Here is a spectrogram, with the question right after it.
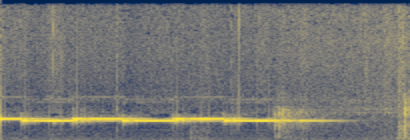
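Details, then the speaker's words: LifeVest wearable defibrillator worn by a man after a heart attack, alarming at night as he went into cardiac arrest and it began shocking him: steady high-pitched electronic warbling with quick repeated pulses, then a brief rustle. "two days after Izzy's wife Bonita was woken up in the middle of the night by the life vest"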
